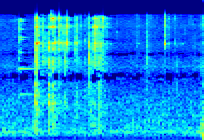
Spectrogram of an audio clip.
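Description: Costume jewelry clinking and jangling as pieces are handled from a tangled pile: a quick run of small metallic chinks in the first second, then one faint click near the end.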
